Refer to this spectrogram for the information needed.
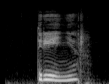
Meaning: coach; trainer
- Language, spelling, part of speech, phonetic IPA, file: Russian, тренер, noun, [ˈtrʲenʲɪr], Ru-тренер.ogg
